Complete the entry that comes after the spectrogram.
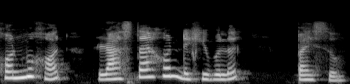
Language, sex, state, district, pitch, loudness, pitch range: Assamese, female, Assam, Sonitpur, 255 Hz, -15 LUFS, 230-315 Hz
